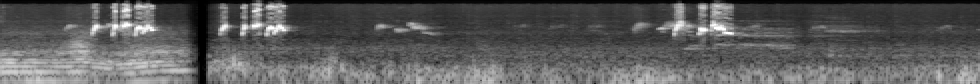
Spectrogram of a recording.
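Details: Caged red-whiskered bulbul performing its song phrases. Bright, chirpy, warbled bursts come at about one, two and a half, and seven seconds, each a quick run of high notes. A low humming sound comes before the first burst.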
